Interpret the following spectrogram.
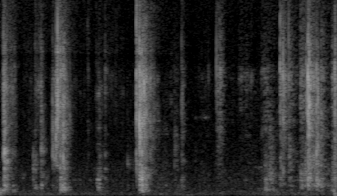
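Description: A handful of faint, short clicks and rustles, spread apart with quiet between them.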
